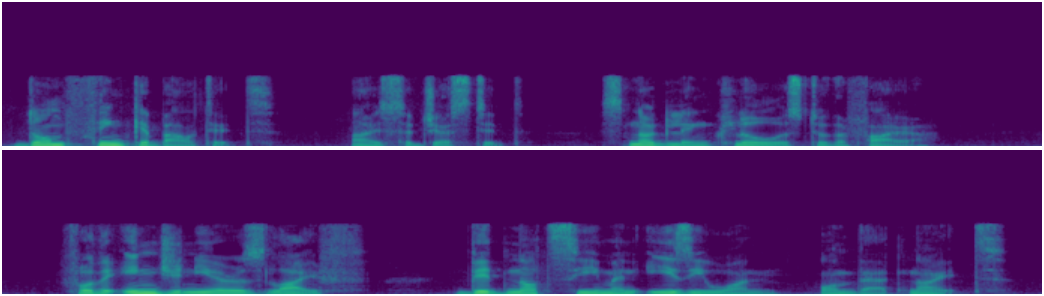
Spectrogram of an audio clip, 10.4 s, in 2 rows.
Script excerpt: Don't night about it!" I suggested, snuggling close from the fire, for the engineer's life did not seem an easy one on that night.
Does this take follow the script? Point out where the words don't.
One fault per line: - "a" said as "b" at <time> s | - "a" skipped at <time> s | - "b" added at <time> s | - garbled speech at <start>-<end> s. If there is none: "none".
- "night" said as "think" at 0.3 s
- "from" said as "to" at 4.0 s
